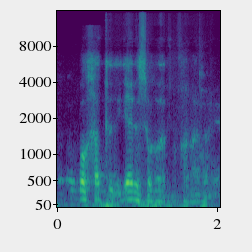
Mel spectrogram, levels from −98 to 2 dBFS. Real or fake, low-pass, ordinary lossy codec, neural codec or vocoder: fake; 14.4 kHz; Opus, 16 kbps; codec, 32 kHz, 1.9 kbps, SNAC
